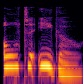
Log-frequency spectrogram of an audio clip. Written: alter ego

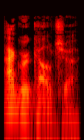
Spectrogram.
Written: agriculture

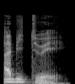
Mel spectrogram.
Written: habituer

